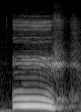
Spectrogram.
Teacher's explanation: the tongue is high and close to the front of the mouth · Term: pure vowels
